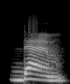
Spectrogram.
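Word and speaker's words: damn: एम एन इथे एम एन आहे सोबत तसंच डॅम डी एम एन डॅम या दोन्ही ठिकाणी बघा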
